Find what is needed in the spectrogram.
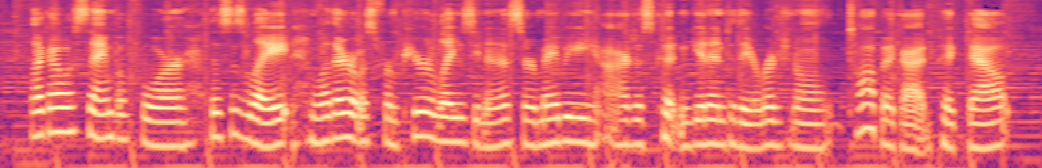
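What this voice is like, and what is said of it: Voice still affected by cold. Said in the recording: “We also had a pretty bad summer cold make a run through the household ... You may still be able to hear it in my voice. ... I still don't sound right.”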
